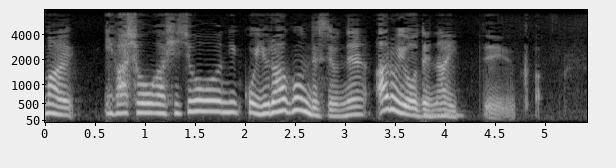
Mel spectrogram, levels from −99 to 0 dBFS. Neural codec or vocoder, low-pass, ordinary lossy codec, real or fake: none; 7.2 kHz; none; real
